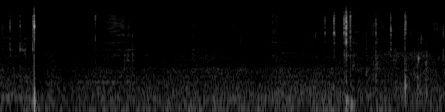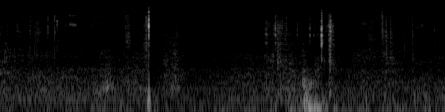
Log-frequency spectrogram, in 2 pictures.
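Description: Sharp clicks and light metallic clinks from a fishing rod and reel being handled, spaced a second or more apart, with a duller knock about seven and a half seconds in.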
